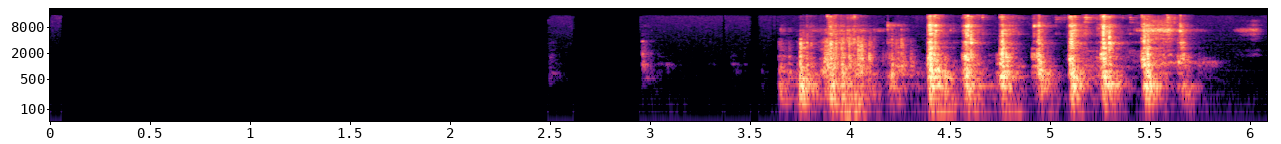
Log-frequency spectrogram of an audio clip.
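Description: Near silence, then, a little over halfway in, a quick irregular run of metallic clicks and rattles: a key working in a door lock and the door handle being jiggled.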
